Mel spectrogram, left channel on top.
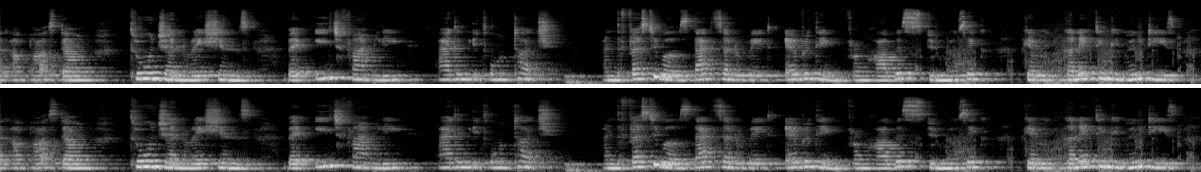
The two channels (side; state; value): both; normal; correlation 0.92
